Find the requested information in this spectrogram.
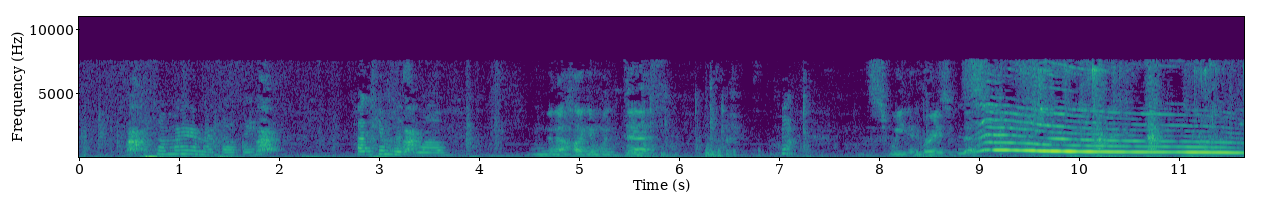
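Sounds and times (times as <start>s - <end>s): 
speech: 0.8s - 2.1s, 2.8s - 3.8s, 4.6s - 7.3s, 7.9s - 11.4s
puppy whining cry: 8.9s - 11.6s.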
